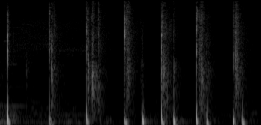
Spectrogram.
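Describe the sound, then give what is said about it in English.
Sharp hand claps in a steady rhythmic pattern, some falling in quick pairs, from a group clapping together to praise God, moderately loud with no talking. “We're going to clap our hands, stomp our feet, and we're going to give him praise.”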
